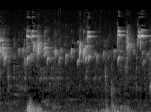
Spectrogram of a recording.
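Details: Short burst of European goldfinch song, bitbita and sitsita style, intended to excite a goldfinch to sing; dense twittering with high tinkling notes and two soft low rumbles.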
